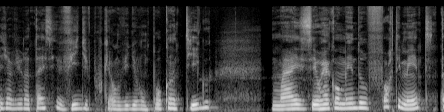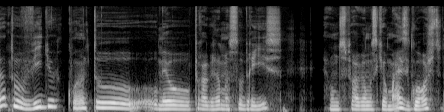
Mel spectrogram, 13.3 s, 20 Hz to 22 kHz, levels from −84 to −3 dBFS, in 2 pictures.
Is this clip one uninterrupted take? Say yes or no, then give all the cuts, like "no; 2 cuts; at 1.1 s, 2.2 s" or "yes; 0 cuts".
yes; 0 cuts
